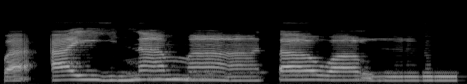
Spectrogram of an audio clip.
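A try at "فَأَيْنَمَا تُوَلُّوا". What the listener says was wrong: Tua, bukan tawa, tualu. Tadi Umu bacanya ta, harusnya tuh tua, tualu.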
